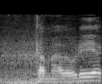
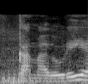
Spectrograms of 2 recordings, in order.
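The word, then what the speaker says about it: Chamaedorea: Se llama Camadorea elegans. Supongo que la palabra cama es pequeño. Eso no supongo, tengo la seguridad. El término cama se escribe chama, quiere decir pequeño.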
